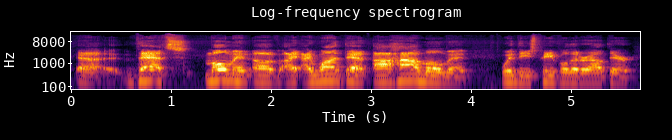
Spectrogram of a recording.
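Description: Male talk host, fairly high and forceful tone, earnest, emphatic, casual and rambling. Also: steady tone, unhurried.

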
